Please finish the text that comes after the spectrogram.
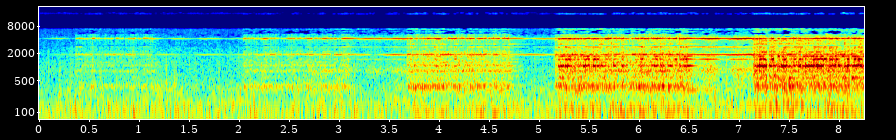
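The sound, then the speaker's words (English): Doorbells of houses on a darkening street ring in a series of sustained, buzzy electric bursts, each lasting a second or two with short pauses between, growing louder toward the end. No one speaks. “Together they leave the house, go out into the darkening street to ring doorbells.”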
